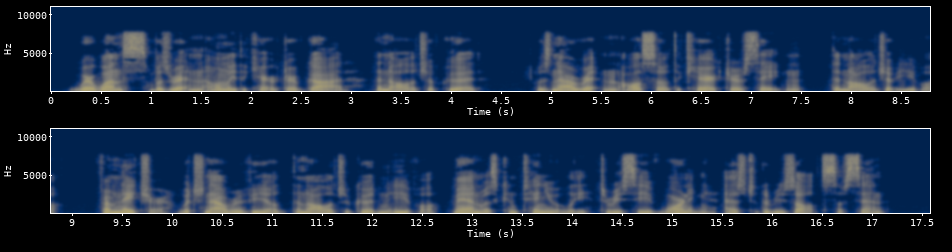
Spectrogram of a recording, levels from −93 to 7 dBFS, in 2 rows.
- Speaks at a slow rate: No, average, 165 wpm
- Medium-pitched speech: No, low, 110 Hz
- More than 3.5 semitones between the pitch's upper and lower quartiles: No, average, 2.7 semitones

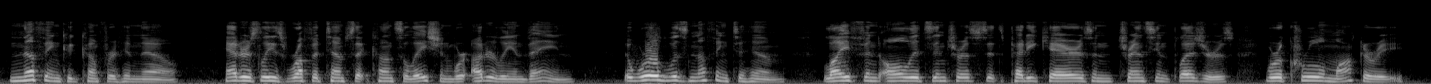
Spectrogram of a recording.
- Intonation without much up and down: No, average, 3.4 semitones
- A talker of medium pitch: Yes, medium, 155 Hz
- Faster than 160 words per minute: No, average, 150 wpm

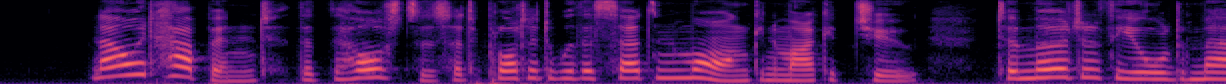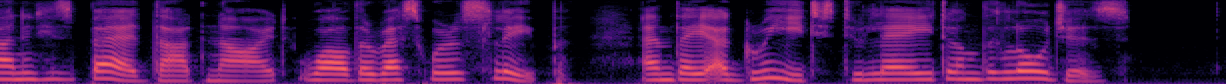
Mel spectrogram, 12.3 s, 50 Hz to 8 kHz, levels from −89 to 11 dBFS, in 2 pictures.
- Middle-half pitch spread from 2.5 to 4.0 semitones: No, average, 4.6 semitones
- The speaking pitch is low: No, high, 225 Hz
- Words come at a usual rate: Yes, average, 190 wpm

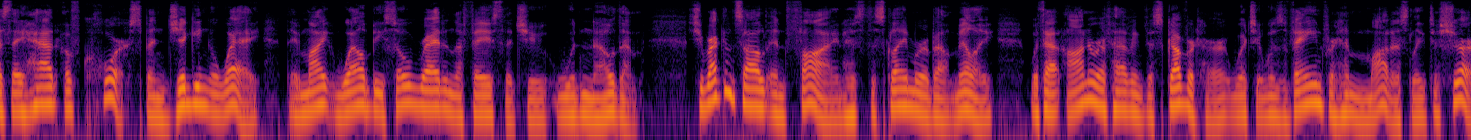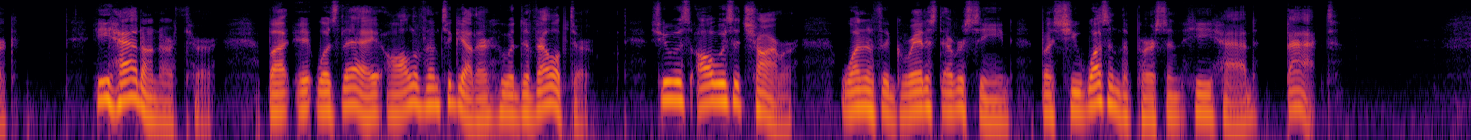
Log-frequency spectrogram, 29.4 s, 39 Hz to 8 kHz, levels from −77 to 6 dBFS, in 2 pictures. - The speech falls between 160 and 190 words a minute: Yes, average, 165 wpm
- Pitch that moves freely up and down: Yes, wide, 5.9 semitones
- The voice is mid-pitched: No, low, 115 Hz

